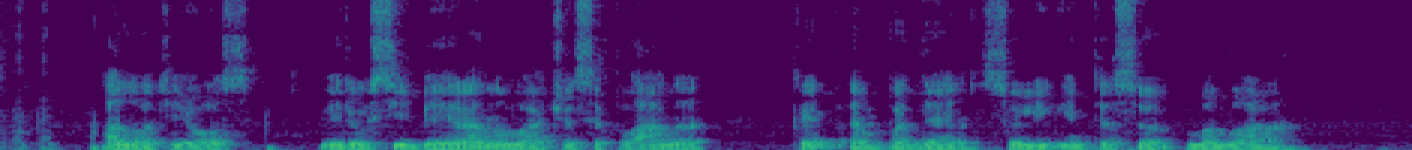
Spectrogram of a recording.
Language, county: Lithuanian, Kaunas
